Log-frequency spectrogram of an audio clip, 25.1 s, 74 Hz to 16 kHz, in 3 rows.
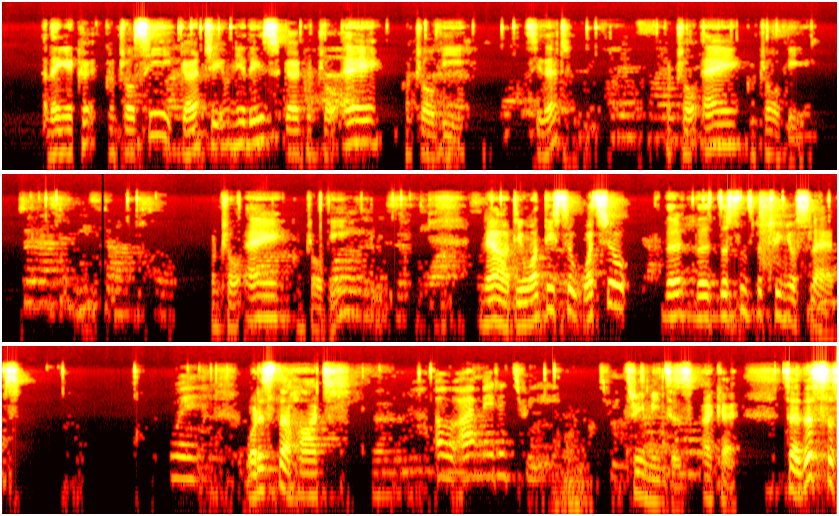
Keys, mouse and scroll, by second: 0.1 click, 0.3 click, 0.4 click, 1.4-2.9 typing, 3.3 click, 4.1 click, 5.0 a, 6.3 middle click, 6.4 middle click, 6.4 v, 6.5 middle click, 7.1 click, 7.8 click, 8.8 a, 9.7 v, 10.5 click, 11.5 click, 13.5 click, 13.7 click, 13.9 click, 14.3 click, 14.9 click, 16.1 click, 17.0 v, 19.1 click, 20.3 click, 22.6 click.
